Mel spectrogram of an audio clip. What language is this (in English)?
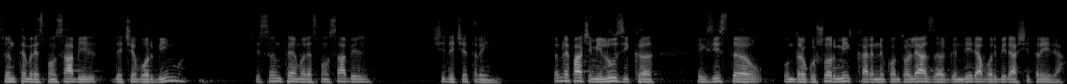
Romanian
